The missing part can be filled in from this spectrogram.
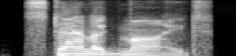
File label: "Stalagmite", British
